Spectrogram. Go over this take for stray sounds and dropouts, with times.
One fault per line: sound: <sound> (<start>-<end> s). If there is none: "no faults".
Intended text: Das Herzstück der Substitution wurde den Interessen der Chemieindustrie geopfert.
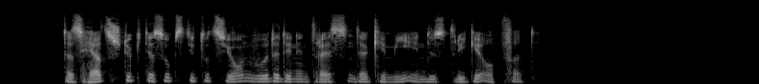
no faults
